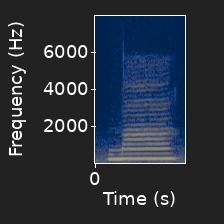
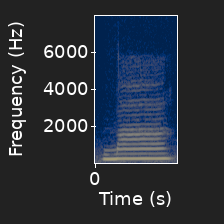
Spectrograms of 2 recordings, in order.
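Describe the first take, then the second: First: The pitch stays high and long throughout. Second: The same.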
